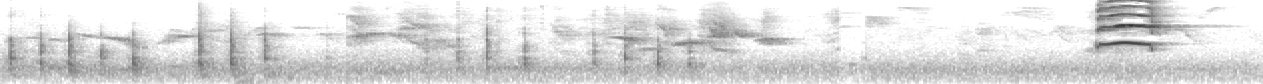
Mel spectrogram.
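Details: A Knysna woodpecker pecks for insects and larvae in tiny holes in a branch of a large tree, with quick dry taps and soft high twittering, then gives one loud, high, rasping squeal near the end.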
